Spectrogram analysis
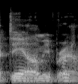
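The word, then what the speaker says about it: Dyami Brown: De'Ami Brown, am I pronouncing that right? Yeah, De'Ami Brown, yeah.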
